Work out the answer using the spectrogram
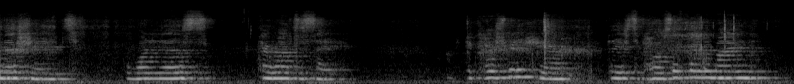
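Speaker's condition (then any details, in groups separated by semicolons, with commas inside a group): Cerebral palsy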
